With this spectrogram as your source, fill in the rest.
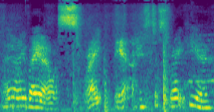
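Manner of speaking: ordinary delivery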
